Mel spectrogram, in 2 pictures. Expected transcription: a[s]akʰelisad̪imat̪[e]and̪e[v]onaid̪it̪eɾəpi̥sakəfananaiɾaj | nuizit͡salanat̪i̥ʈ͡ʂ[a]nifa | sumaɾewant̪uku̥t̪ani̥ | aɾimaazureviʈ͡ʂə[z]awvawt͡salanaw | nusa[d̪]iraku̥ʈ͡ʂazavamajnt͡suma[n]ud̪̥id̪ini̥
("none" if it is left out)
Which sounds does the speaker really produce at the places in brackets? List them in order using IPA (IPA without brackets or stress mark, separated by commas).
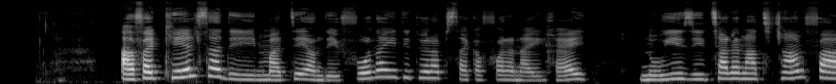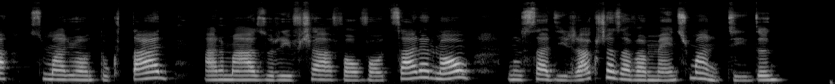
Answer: f, e, f, a, v, d̪, n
